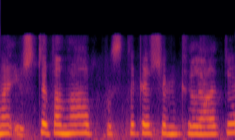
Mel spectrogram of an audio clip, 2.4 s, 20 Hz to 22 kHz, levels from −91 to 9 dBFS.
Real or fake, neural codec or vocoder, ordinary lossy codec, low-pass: fake; codec, 16 kHz, 1 kbps, FreqCodec, smaller model; none; none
